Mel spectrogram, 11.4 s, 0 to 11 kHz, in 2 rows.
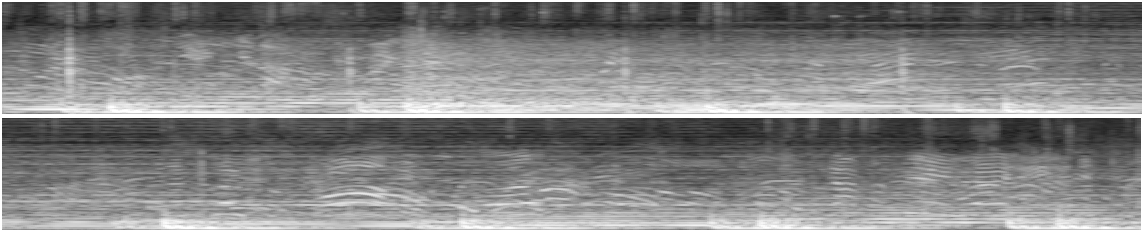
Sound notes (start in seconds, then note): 3.6 dramatic music; 3.6 group clamoring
